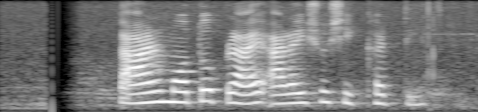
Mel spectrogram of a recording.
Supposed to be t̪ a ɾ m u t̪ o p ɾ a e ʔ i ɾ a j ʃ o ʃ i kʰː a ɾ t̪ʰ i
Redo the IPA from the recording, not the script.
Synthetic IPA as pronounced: t̪ a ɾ m ɔ t̪ o p ɾ a e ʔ a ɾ a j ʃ o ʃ i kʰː a ɾ t̪ i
